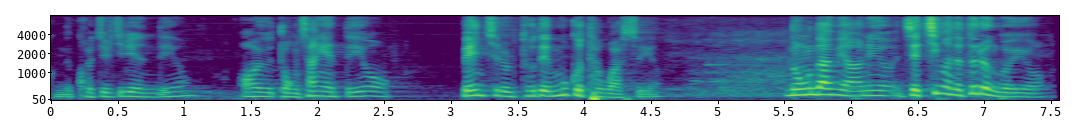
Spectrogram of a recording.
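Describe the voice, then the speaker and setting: A man's voice: on the high side, brisk, gravelly. A middle-aged man, a pastor giving a sermon to a mothers' prayer meeting, joking and acting out scolding parents. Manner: lively, jokes with the congregation and acts out parents' scolding.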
